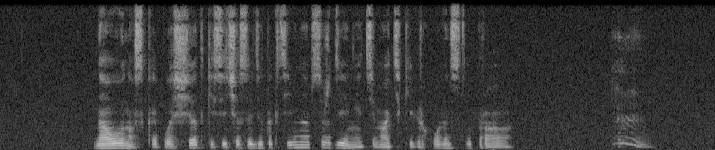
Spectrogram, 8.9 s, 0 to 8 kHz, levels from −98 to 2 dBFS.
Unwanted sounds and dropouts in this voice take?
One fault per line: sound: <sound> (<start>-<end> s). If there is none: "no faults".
sound: throat clearing (7.6-8.2 s)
